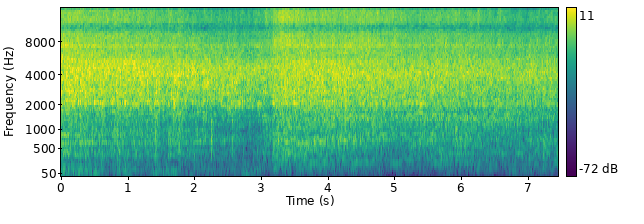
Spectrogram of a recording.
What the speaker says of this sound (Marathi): आता जिरे चांगले तडकले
